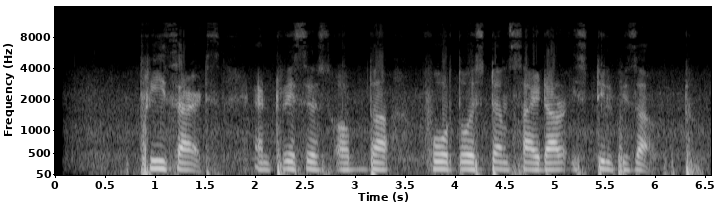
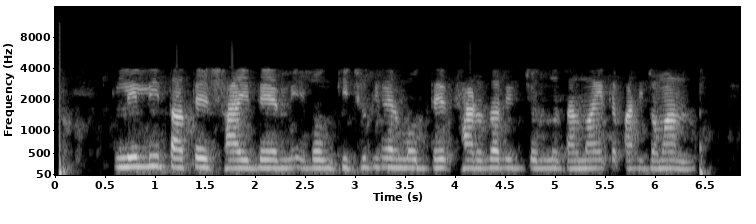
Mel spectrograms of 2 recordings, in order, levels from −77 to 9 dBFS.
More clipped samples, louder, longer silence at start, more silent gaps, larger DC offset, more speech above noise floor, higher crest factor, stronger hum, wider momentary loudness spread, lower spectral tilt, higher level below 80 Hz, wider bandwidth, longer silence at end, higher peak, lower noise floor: neither; about the same, -17 LUFS vs -17 LUFS; first, 0.3 s vs 0.05 s; neither; neither; about the same, 24 dB vs 26 dB; about the same, 14 dB vs 16 dB; neither; first, 13 LU vs 10 LU; about the same, -8 dB/octave vs -8.5 dB/octave; first, -30 dBFS vs -40 dBFS; first, 11 kHz vs 5.8 kHz; second, 0 s vs 0.35 s; about the same, -2 dBFS vs -2 dBFS; second, -40 dBFS vs -44 dBFS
